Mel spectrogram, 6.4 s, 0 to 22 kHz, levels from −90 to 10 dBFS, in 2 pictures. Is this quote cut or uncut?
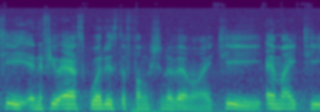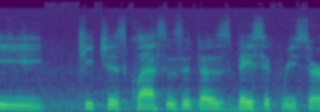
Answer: cut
